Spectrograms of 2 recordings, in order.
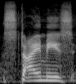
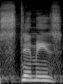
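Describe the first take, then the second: First: The first vowel sounds like 'eye'. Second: The first vowel is a short 'i'. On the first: The speaker calls it wrong. "I know that you were wanting to call them stymies and strangies, but no" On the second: The speaker calls it right. "it's from stimulation and from strangulation. So it's actually stimmies"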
